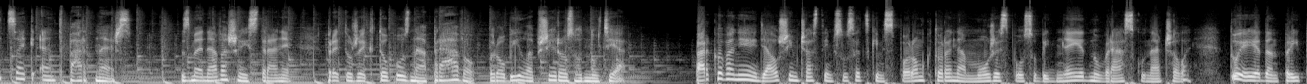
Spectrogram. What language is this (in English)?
Slovak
